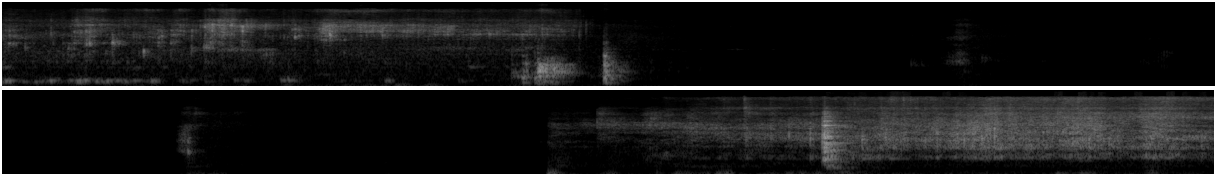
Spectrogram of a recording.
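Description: Onions fry in a pan and get a quick stir with a spatula, a close sizzle with scraping. It drops into near silence broken by a few light knocks, then the sizzle returns.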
